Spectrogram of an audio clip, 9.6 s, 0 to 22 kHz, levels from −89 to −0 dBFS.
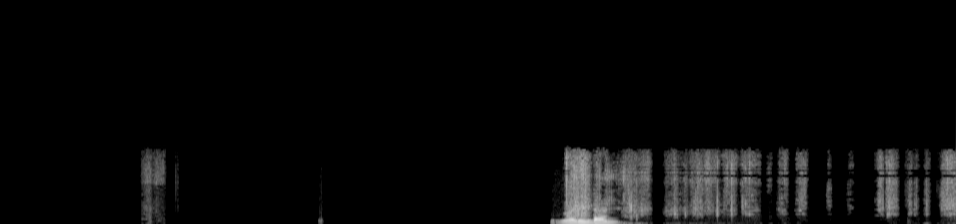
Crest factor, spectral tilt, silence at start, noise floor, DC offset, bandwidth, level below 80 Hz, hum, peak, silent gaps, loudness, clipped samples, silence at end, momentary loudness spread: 26 dB; -4.5 dB/octave; 1.45 s; -48 dBFS; under 0.1%; 7.8 kHz; -76 dBFS; none; -6 dBFS; 1.67-3.18 s, 3.24-5.50 s, 6.54-6.62 s, 8.09-8.26 s, 8.33-8.46 s, 8.55-8.74 s, 9.32-9.36 s; -25 LUFS; under 0.1%; 0 s; 28 LU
